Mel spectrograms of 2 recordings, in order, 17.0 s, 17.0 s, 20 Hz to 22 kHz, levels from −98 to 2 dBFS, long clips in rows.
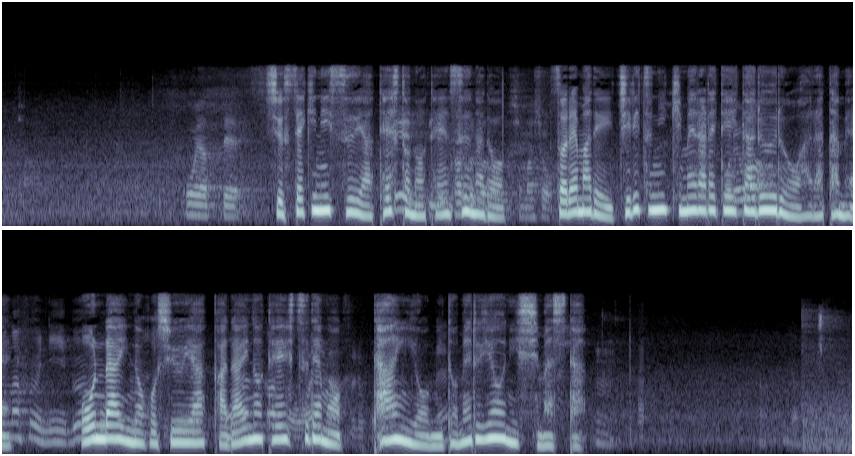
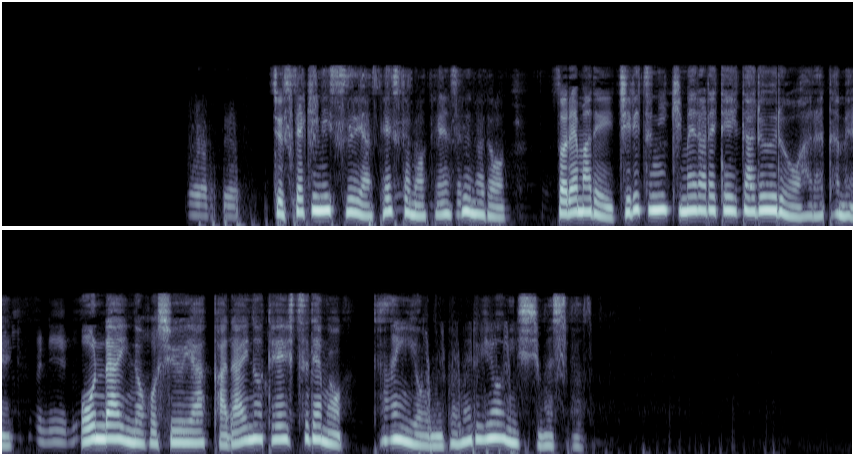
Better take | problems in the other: first | noise reduction (neural mask model DeepFilterNet 3)

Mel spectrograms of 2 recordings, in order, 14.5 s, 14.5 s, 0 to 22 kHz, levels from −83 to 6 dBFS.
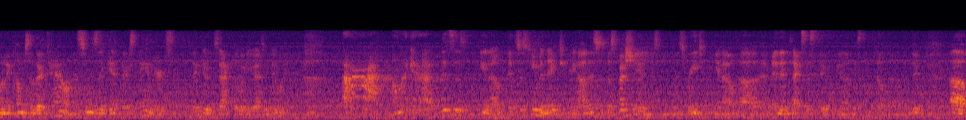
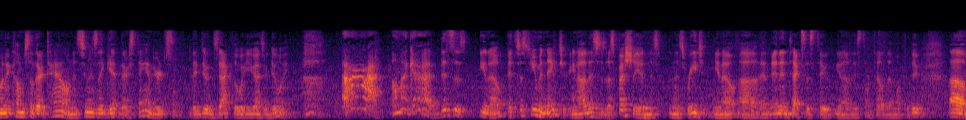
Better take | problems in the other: second | background sound (Fixed-wing aircraft, airplane); 6 dB below the speech // room echo; dies away in 2.2 s

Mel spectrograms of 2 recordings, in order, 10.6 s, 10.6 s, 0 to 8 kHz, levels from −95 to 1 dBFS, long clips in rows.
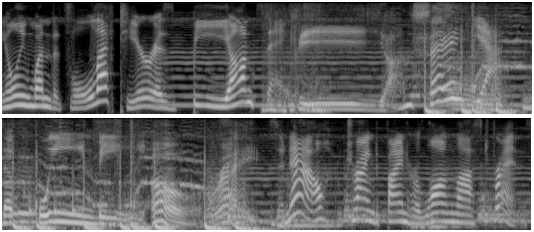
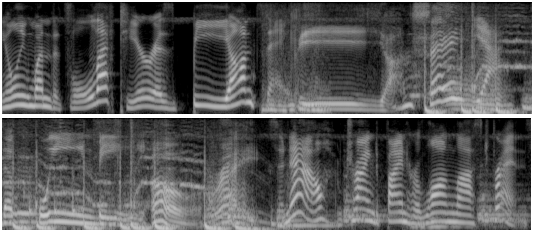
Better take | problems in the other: second | background sound (Bowed string instrument); 20 dB below the speech

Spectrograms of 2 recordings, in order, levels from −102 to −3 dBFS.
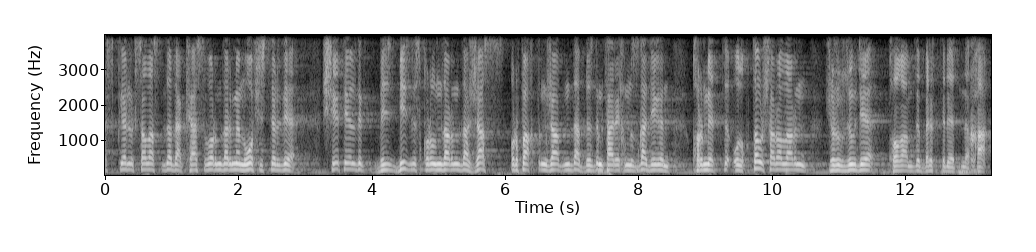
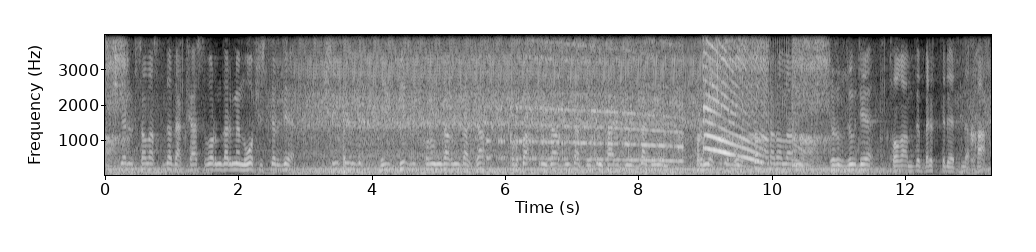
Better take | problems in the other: first | background sound (Tambourine + Bicycle); 4 dB above the speech

